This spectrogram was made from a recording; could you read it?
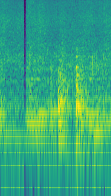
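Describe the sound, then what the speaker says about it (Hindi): Bathua greens being stirred and roasted in oil in a pan over slow-medium heat for a Rajasthani kadhi, a soft steady sizzle with a few scraping stir strokes, no talking. "मैं इसको स्लो मीडियम पे भूनूंगी।"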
